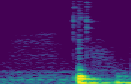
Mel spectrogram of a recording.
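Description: A computer mouse clicks once to open a link, a single short, faint click heard alone against low background noise.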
